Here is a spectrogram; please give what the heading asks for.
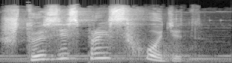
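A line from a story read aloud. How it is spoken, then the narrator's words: Stern. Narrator (Russian): строго сказал он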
